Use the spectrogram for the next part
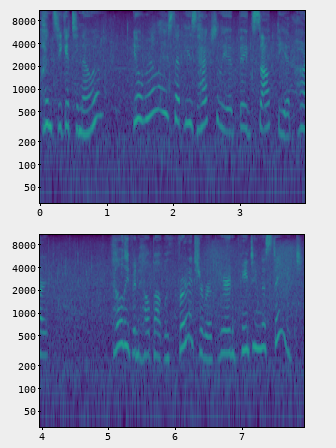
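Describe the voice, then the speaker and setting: A woman playing a gentle, polite, earnest young female theater dancer in a video game. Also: high-pitched, expressive, a little fast, noisy background. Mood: grateful. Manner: polite, soft-hearted, earnest.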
